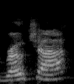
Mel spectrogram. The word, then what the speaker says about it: Rocha: Last name is Rocha, like the bug, spelled differently.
